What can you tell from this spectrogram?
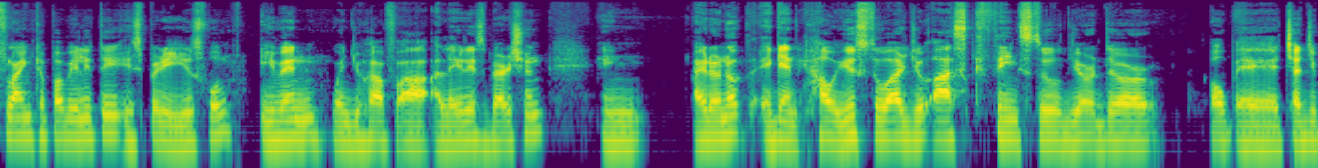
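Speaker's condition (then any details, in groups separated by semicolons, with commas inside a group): No condition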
